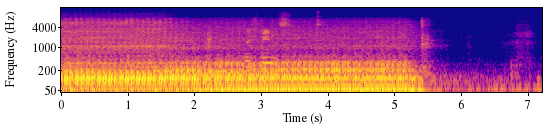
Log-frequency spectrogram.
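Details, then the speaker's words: KTM 1290 Super Adventure S at nearly 20,000 km, first start after an oil change to Castrol 10W-50 synthetic with a KTM filter, partly filled: big twin idles with a steady, even beat about five seconds, no ticking, oil light out; healthy. "you'll hear it when it first starts up you'll hear it ticking till oil gets through the engine there we go oil light out now"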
